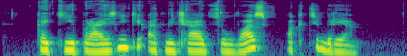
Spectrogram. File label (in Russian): октябрь, русский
